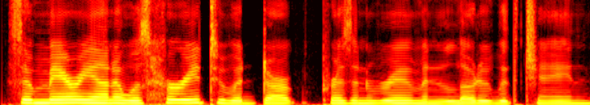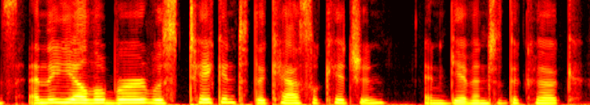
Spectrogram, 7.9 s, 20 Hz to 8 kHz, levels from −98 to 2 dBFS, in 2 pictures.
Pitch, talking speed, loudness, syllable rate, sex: 205 Hz, 215 wpm, -17 LUFS, 5.3 syllables/s, female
